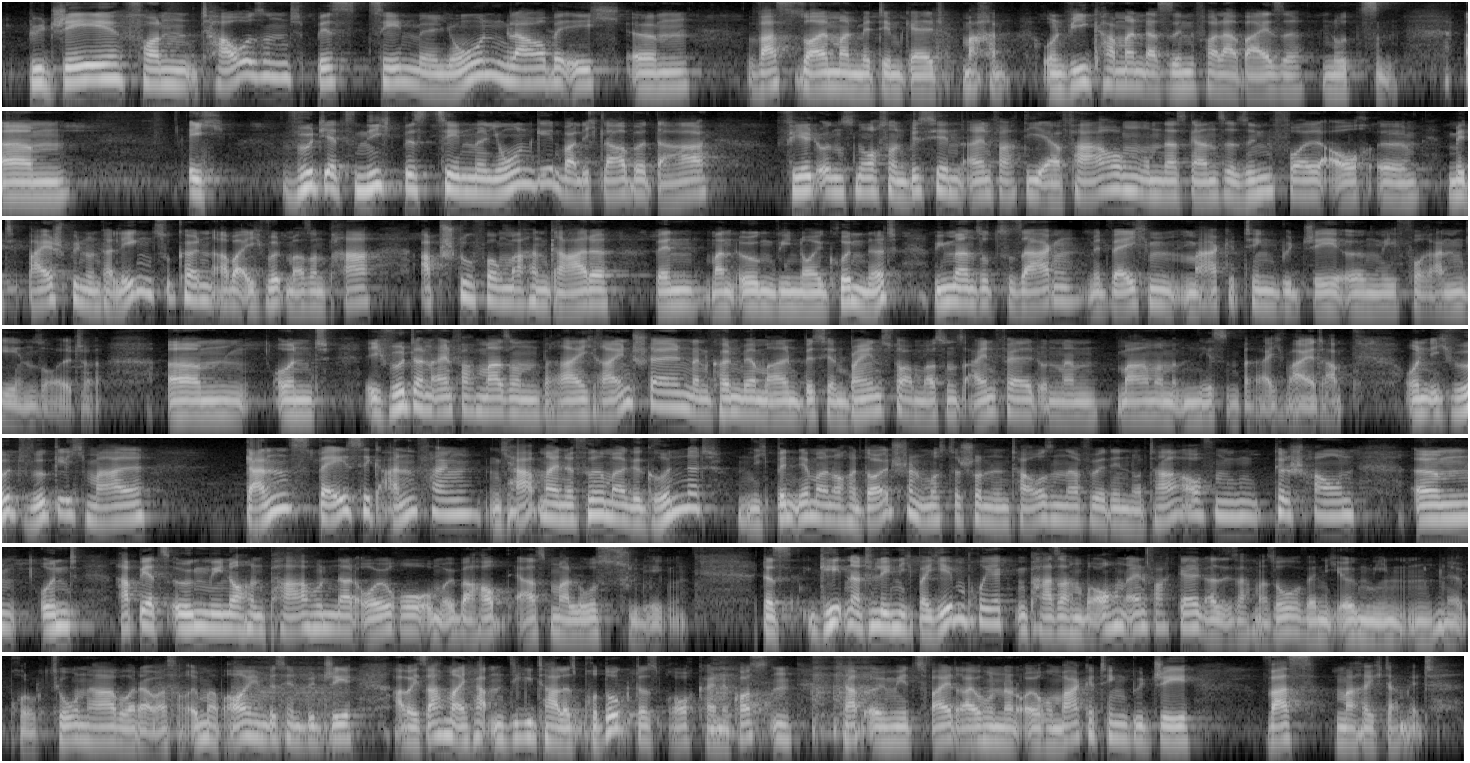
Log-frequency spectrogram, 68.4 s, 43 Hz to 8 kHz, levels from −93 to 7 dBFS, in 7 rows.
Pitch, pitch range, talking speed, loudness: 135 Hz, 120-155 Hz, 180 wpm, -24 LUFS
